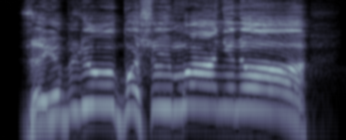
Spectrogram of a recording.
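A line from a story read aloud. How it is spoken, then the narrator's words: Ashamed childish falsetto howl. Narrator (Russian): Не своим, то есть детским фальцетом взвыл багровый от стыда Иван Кочуев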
